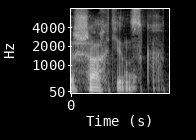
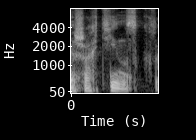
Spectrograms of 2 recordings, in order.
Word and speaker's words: Шахтинск: Шахтинск, такой вариант, который словари рекомендуют, угу. но таки есть местный вариант, ростовский, южный вариант, действительно Шахтинск, замечательный город, у которого несколько вариантов произношения.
